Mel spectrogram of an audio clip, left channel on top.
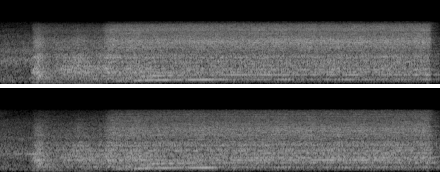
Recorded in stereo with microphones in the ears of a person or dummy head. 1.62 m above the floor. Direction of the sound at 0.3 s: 25° left (ahead or behind).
